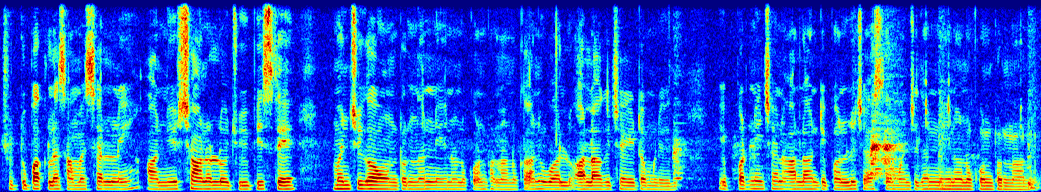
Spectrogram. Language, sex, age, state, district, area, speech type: Telugu, male, 30-45, Andhra Pradesh, Guntur, urban, spontaneous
